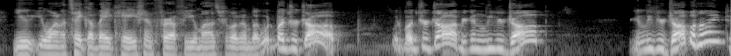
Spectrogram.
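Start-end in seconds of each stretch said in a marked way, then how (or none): 2.6-7.3 high, loud incredulous whine; high mock disbelief, faster at the end; mocking whiny voice. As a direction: whine it like a shocked busybody. Mocking what people say.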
